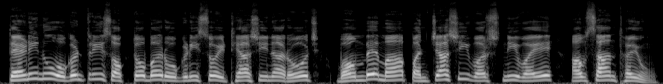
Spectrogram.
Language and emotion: Gujarati, neutral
